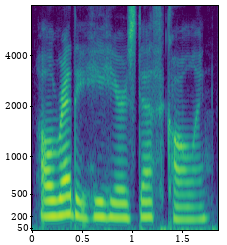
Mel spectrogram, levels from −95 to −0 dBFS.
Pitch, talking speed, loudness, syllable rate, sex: 195 Hz, 160 wpm, -17 LUFS, 5.0 syllables/s, female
